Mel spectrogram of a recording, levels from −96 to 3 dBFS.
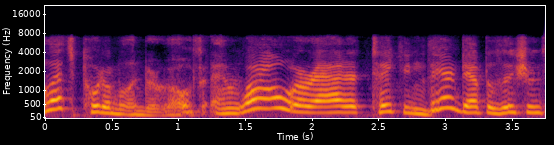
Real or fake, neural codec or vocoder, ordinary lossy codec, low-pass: fake; codec, 16 kHz, 1 kbps, FunCodec, trained on LibriTTS, 50 frames a second; Opus, 24 kbps; 7.2 kHz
